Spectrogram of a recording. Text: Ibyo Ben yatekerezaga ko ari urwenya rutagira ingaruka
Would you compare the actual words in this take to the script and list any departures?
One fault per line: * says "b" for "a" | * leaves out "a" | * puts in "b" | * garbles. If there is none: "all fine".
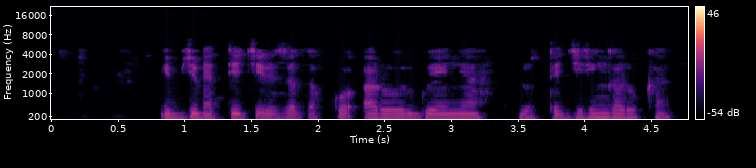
* leaves out "Ben"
